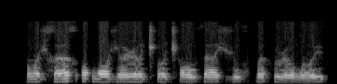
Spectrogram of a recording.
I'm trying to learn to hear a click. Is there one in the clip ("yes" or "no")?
no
